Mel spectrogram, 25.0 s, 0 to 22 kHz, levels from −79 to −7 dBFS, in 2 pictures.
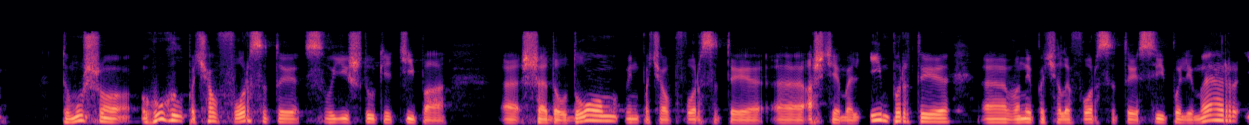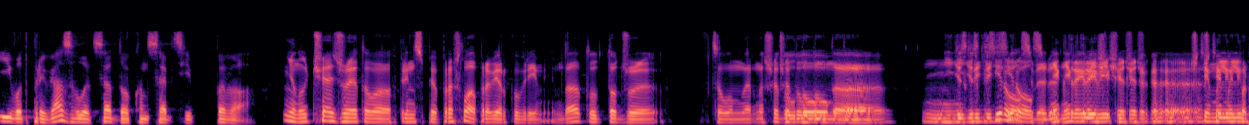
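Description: At 20.3 s a doubled audio track cuts in abruptly and runs to the end: a second full-band copy of the speech, roughly as loud as the first, trails it by about a tenth of a second, so every syllable gets a dry, slapback-like echo with no room decay. The likely cause is a second, slower capture path or two misaligned copies in an edit. On a waveform each onset appears twice, and a spectrogram shows every event repeated with a fixed lag, both stopping at the headset band's upper edge near 7.7 kHz.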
